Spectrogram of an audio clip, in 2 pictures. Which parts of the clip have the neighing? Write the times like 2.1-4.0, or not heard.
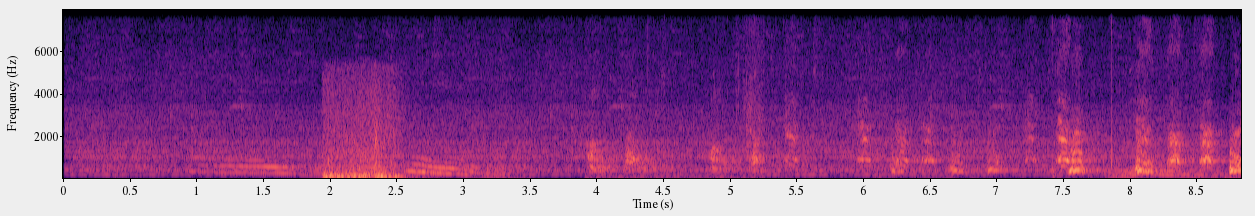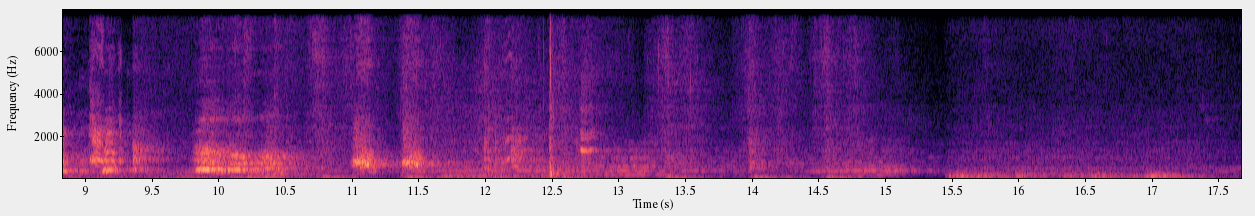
1.9-2.6, 11.7-12.8.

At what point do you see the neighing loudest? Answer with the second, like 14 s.
2 s.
